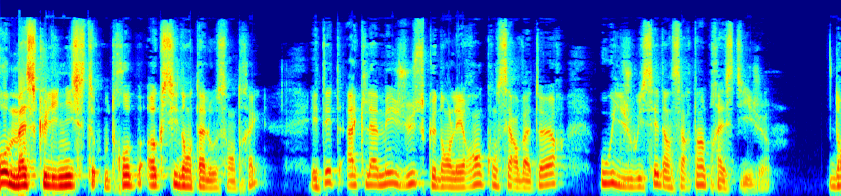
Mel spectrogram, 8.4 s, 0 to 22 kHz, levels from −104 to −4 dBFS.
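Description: Right at the start of this speech clip, from 0.04 to 0.47 s, the loudest peaks go flat-topped and pick up that harsh crackle you get with microphone overload. The signal is pushing about 5 dB past full scale, and only around one percent of the samples are actually clipped, so it's brief. The likely cause is the mic input gain set too hot for the converter. Then the level drops twice, and it sounds like the microphone volume being stepped down. At 1.02 s everything, background included, falls by about 6 dB in one jump, and at 2.04 s there's a second, smaller step of about 2 dB. The timing fits the call software likely reacting to that early overload by pulling the device's input gain down in stages, first hard and then a little more.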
